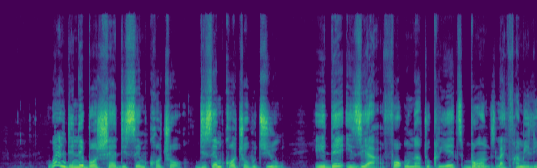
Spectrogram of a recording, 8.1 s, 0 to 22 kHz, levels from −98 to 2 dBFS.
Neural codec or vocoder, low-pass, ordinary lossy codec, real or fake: vocoder, 48 kHz, 128 mel bands, Vocos; none; none; fake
